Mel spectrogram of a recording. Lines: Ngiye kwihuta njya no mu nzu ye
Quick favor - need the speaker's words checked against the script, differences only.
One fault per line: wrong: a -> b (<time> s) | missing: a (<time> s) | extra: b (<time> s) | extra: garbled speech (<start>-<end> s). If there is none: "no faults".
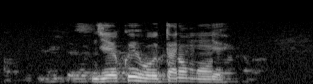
missing: njya (1.7 s)
missing: nzu (2.1 s)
